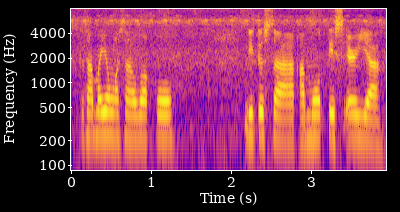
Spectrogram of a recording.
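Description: Over noticeable background noise, a woman with a Visayan accent speaks at a medium pitch in a monotone, flat intonation. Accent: Visayan accent in Tagalog. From Visayas, Philippines. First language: Bisaya (speaking Tagalog). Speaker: vlogger. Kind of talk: casual vlog narration. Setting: outdoors. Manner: halting, repetitive.

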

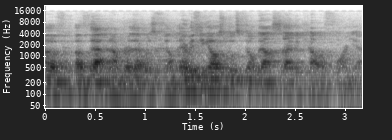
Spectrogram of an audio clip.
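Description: A man is heard with audible room echo. There is light background noise. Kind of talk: public speech. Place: hall. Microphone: podium.

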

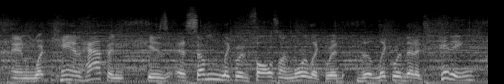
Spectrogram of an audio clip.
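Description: A man talks with ordinary pitch variation while clear music is heard in the background. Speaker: science video host. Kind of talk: casual explanatory commentary. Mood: playful, upbeat. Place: kitchen. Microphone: lapel.

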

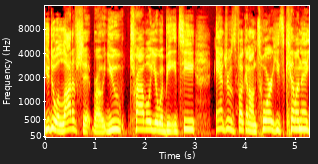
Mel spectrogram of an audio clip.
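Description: Over a quiet background, a woman with a plain, everyday voice and a fairly high pitch talks at a moderate pace, her loudness very even and her intonation fairly even. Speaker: podcaster. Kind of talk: casual chat. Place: studio. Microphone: studio mic.

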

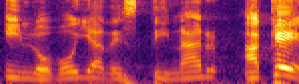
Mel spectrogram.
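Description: A man's high-pitched voice at a very slow pace. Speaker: pastor. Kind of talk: sermon. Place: church. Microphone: handheld.

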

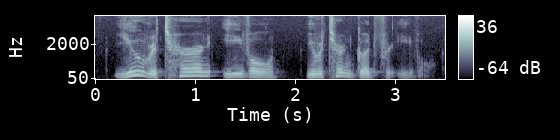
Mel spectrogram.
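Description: A man's voice, dark, mellow and warm in tone. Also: quiet background. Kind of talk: relaxed radio chat. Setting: radio studio, live broadcast. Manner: conversational, warm, rambling. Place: studio. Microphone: studio mic.

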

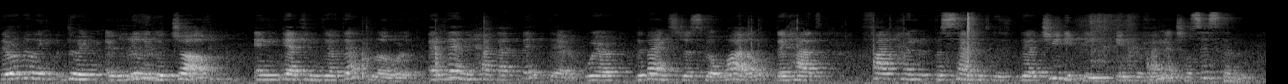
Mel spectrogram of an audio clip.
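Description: A woman speaks at a fairly slow pace with lively intonation. Room echo is audible, and there is noticeable background noise. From Portugal. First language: Portuguese. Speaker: activist and conference speaker. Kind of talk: conference talk with slides. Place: meeting room.

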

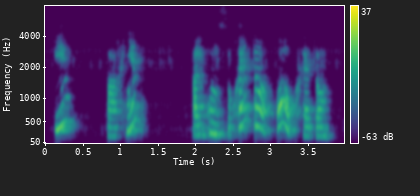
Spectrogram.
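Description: In a Russian accent, a woman speaks with a high pitch and very wide pitch swings against a quiet background. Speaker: language teacher. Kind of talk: tutorial. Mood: friendly, smiling. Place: home room. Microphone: phone near.

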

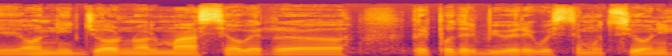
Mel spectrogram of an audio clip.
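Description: A man's very deep, low voice, monotone and flat, at a fairly quick pace, with a dark, mellow tone and a dry sound with no echo. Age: 20s. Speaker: fencer. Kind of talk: post-competition interview. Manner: halting, with many repetitions. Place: hall. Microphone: handheld.

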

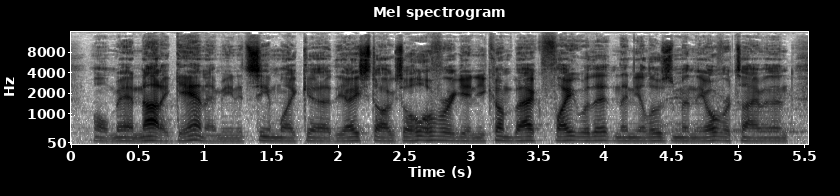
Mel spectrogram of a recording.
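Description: A man's very fast delivery, fairly bright in tone, with fairly even intonation. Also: medium pitch for a man.

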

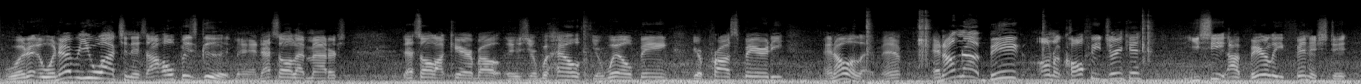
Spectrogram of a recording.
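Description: Loud background noise and a dry sound with no echo. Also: man, moderate pace. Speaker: truck driver vlogger. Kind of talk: casual vlog chat. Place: car. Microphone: phone near.

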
